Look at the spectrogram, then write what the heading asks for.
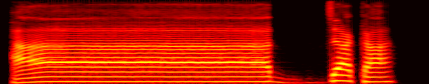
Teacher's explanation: কিন্তু আমরা দেখতেছি উপরে চার আলিফের চিহ্ন রয়েছে, এই জন্য বানানের সময় হা জিম জবর এটা বলতে হবে, কিন্তু উচ্চারণ করার সময় আগে চার আলিফ টান দিয়ে তারপরে জিমকে ধরতে হবে।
